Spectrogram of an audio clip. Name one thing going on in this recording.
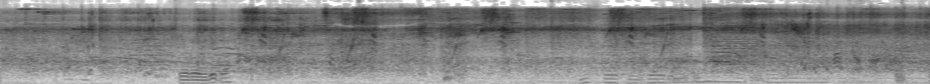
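Game battle effects clash, crackle and thud over a busy mix of sounds.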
